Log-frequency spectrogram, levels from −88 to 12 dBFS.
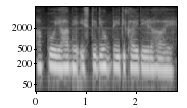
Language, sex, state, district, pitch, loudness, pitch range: Hindi, female, Arunachal Pradesh, Lower Dibang Valley, 160 Hz, -13 LUFS, 150-165 Hz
